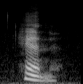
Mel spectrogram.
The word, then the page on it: hen: American English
